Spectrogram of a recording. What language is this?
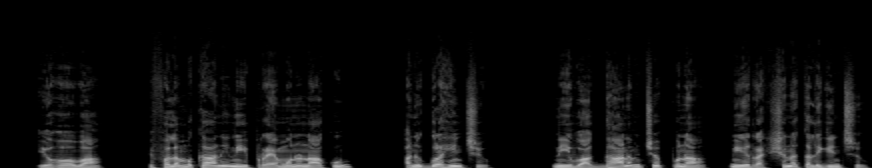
Telugu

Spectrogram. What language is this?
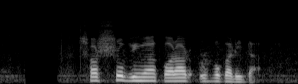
Bangla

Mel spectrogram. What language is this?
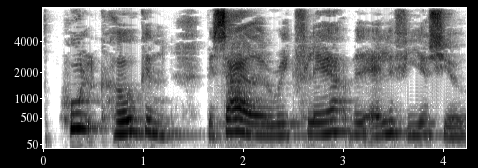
Danish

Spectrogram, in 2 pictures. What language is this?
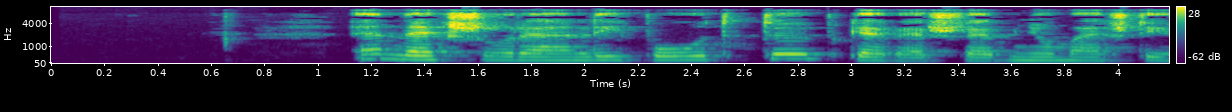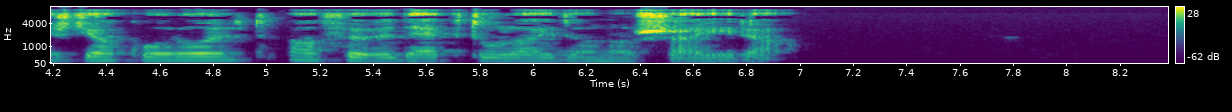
Hungarian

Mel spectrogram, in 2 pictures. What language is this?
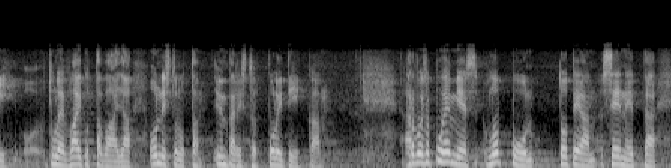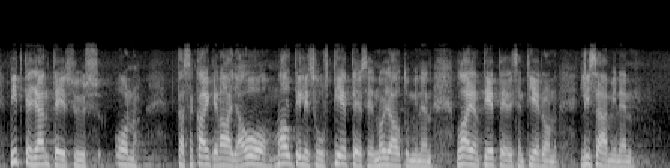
Finnish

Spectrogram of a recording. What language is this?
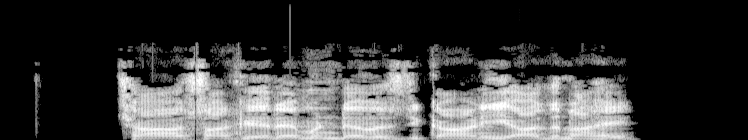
Sindhi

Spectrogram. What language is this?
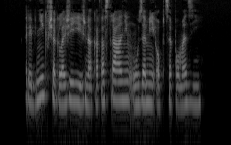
Czech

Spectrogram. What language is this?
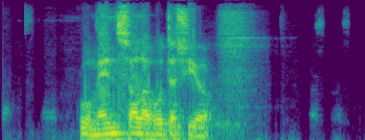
Catalan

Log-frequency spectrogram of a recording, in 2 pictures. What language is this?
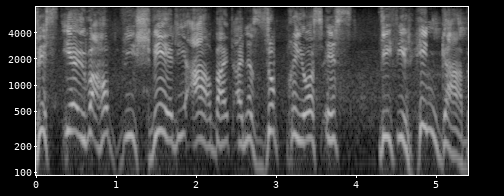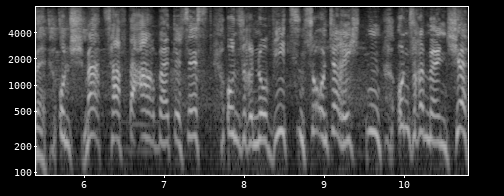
German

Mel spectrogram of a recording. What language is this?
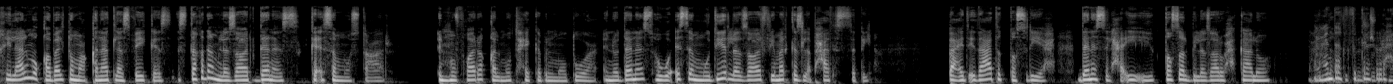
Arabic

